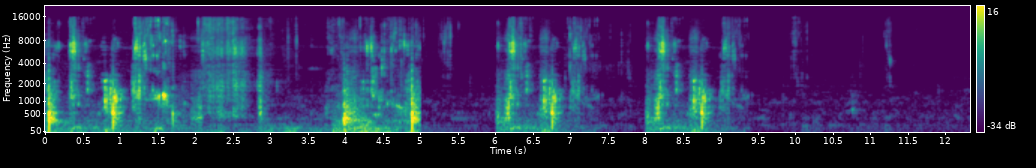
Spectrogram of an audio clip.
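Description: Close-miked biting and chewing of a glazed orange-shaped cake, in several bouts of a second or two each. It drops to faint small mouth clicks for the last two seconds or so.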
